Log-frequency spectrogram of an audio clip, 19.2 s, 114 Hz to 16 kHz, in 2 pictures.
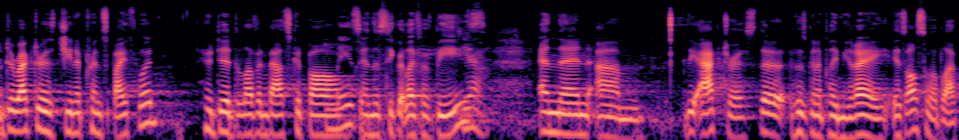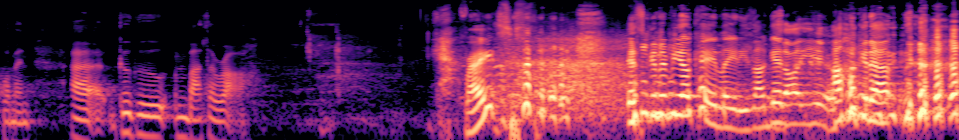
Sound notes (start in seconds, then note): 12.4 clapping; 14.5 audience laughing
